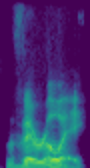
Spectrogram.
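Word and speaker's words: Beroë: looks like his burroway his name is actually pronounced veroe the B it's a Greek name and it's the pronounced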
